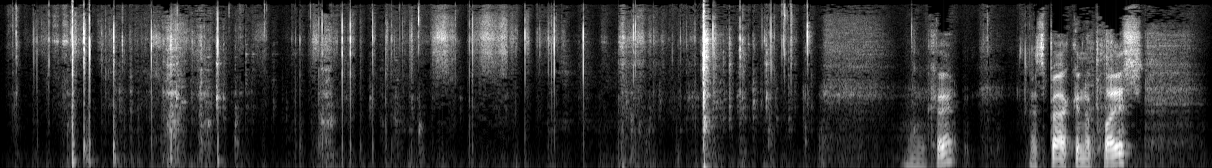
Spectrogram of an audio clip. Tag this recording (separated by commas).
Speech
